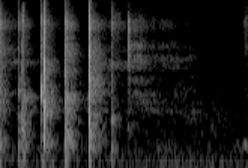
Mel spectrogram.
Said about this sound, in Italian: Con noi in studio c'è il presidente di GAEMAR, che par per parlare dei primi passi dell'associazione e delle visioni per il futuro. Benvenuto. Applausi.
